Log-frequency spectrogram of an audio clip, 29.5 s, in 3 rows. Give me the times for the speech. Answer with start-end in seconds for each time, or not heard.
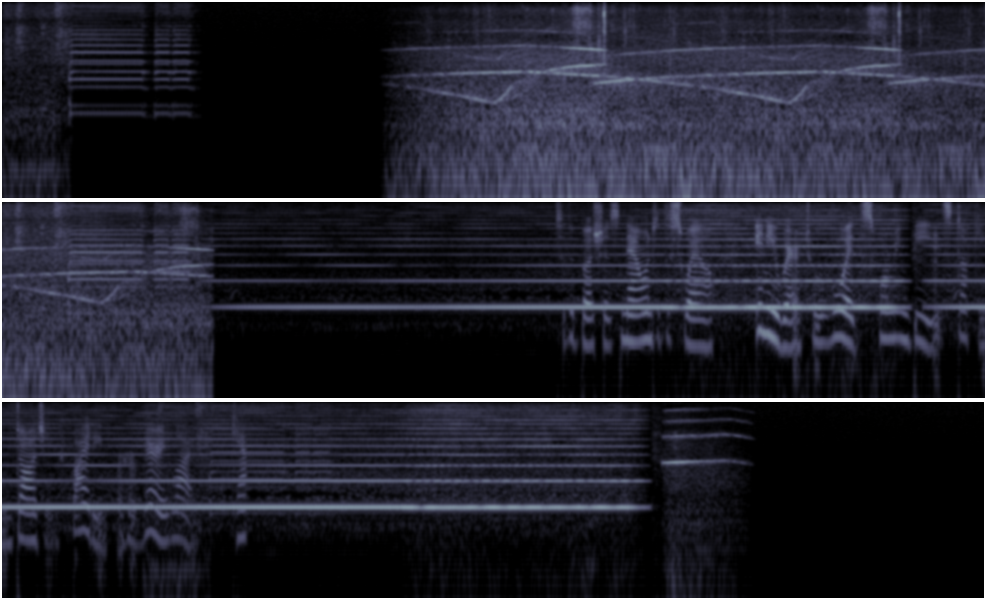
15.3-22.1.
